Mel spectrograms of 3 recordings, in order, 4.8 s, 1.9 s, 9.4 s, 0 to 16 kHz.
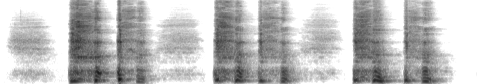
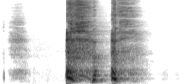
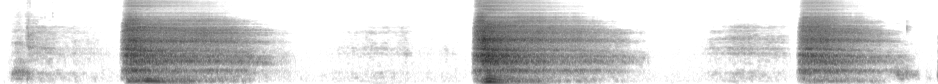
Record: {
  "three_cough_length": "4.8 s",
  "three_cough_amplitude": 32768,
  "three_cough_signal_mean_std_ratio": 0.44,
  "cough_length": "1.9 s",
  "cough_amplitude": 32768,
  "cough_signal_mean_std_ratio": 0.36,
  "exhalation_length": "9.4 s",
  "exhalation_amplitude": 28777,
  "exhalation_signal_mean_std_ratio": 0.37,
  "survey_phase": "beta (2021-08-13 to 2022-03-07)",
  "age": "45-64",
  "gender": "Male",
  "wearing_mask": "No",
  "symptom_none": true,
  "smoker_status": "Never smoked",
  "respiratory_condition_asthma": false,
  "respiratory_condition_other": false,
  "recruitment_source": "REACT",
  "submission_delay": "1 day",
  "covid_test_result": "Negative",
  "covid_test_method": "RT-qPCR",
  "influenza_a_test_result": "Negative",
  "influenza_b_test_result": "Negative"
}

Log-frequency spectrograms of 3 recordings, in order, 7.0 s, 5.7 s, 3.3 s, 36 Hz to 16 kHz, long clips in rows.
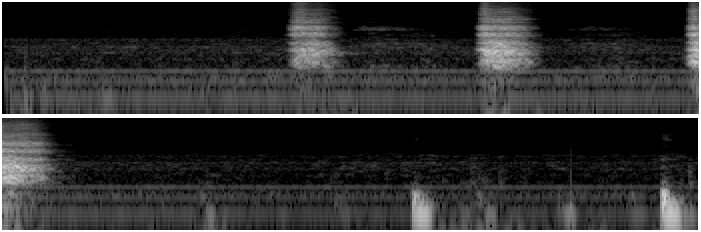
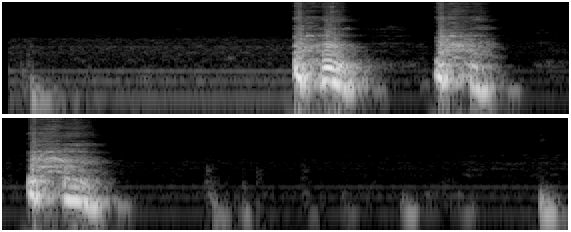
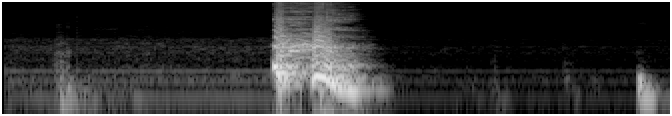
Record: {
  "exhalation_length": "7.0 s",
  "exhalation_amplitude": 32768,
  "exhalation_signal_mean_std_ratio": 0.3,
  "three_cough_length": "5.7 s",
  "three_cough_amplitude": 32768,
  "three_cough_signal_mean_std_ratio": 0.33,
  "cough_length": "3.3 s",
  "cough_amplitude": 32768,
  "cough_signal_mean_std_ratio": 0.32,
  "survey_phase": "beta (2021-08-13 to 2022-03-07)",
  "age": "65+",
  "gender": "Male",
  "wearing_mask": "No",
  "symptom_none": true,
  "smoker_status": "Never smoked",
  "respiratory_condition_asthma": false,
  "respiratory_condition_other": false,
  "recruitment_source": "REACT",
  "submission_delay": "2 days",
  "covid_test_result": "Negative",
  "covid_test_method": "RT-qPCR",
  "influenza_a_test_result": "Negative",
  "influenza_b_test_result": "Negative"
}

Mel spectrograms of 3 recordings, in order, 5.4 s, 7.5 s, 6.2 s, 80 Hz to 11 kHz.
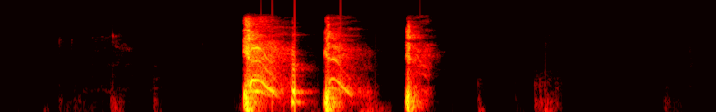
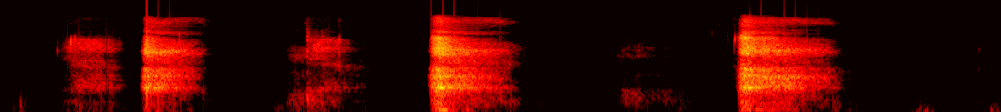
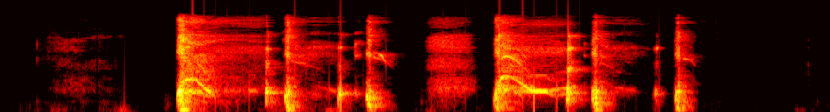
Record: {
  "three_cough_length": "5.4 s",
  "three_cough_amplitude": 17179,
  "three_cough_signal_mean_std_ratio": 0.23,
  "exhalation_length": "7.5 s",
  "exhalation_amplitude": 6901,
  "exhalation_signal_mean_std_ratio": 0.3,
  "cough_length": "6.2 s",
  "cough_amplitude": 22869,
  "cough_signal_mean_std_ratio": 0.34,
  "survey_phase": "beta (2021-08-13 to 2022-03-07)",
  "age": "65+",
  "gender": "Female",
  "wearing_mask": "No",
  "symptom_cough_any": true,
  "symptom_shortness_of_breath": true,
  "smoker_status": "Never smoked",
  "respiratory_condition_asthma": false,
  "respiratory_condition_other": false,
  "recruitment_source": "REACT",
  "submission_delay": "2 days",
  "covid_test_result": "Negative",
  "covid_test_method": "RT-qPCR"
}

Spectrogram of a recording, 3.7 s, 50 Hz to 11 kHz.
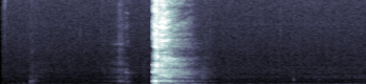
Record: {
  "cough_length": "3.7 s",
  "cough_amplitude": 2754,
  "cough_signal_mean_std_ratio": 0.19,
  "survey_phase": "beta (2021-08-13 to 2022-03-07)",
  "age": "18-44",
  "gender": "Male",
  "wearing_mask": "No",
  "symptom_none": true,
  "smoker_status": "Ex-smoker",
  "respiratory_condition_asthma": false,
  "respiratory_condition_other": false,
  "recruitment_source": "REACT",
  "submission_delay": "0 days",
  "covid_test_result": "Negative",
  "covid_test_method": "RT-qPCR"
}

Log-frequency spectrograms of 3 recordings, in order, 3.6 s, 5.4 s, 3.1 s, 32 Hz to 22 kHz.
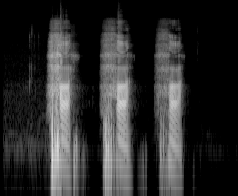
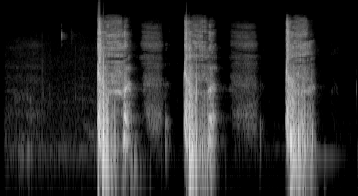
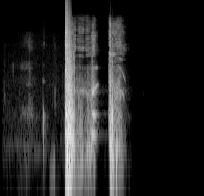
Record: {
  "exhalation_length": "3.6 s",
  "exhalation_amplitude": 32768,
  "exhalation_signal_mean_std_ratio": 0.32,
  "three_cough_length": "5.4 s",
  "three_cough_amplitude": 32768,
  "three_cough_signal_mean_std_ratio": 0.28,
  "cough_length": "3.1 s",
  "cough_amplitude": 32768,
  "cough_signal_mean_std_ratio": 0.24,
  "survey_phase": "beta (2021-08-13 to 2022-03-07)",
  "age": "18-44",
  "gender": "Male",
  "wearing_mask": "No",
  "symptom_runny_or_blocked_nose": true,
  "symptom_sore_throat": true,
  "symptom_fatigue": true,
  "smoker_status": "Never smoked",
  "respiratory_condition_asthma": false,
  "respiratory_condition_other": false,
  "recruitment_source": "Test and Trace",
  "submission_delay": "0 days",
  "covid_test_result": "Positive",
  "covid_test_method": "LFT"
}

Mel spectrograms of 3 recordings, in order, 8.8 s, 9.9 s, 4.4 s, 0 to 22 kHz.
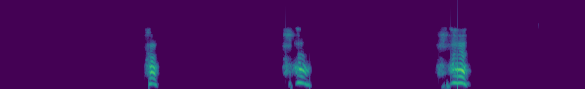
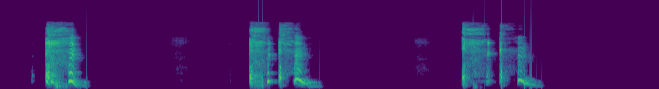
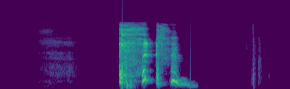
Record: {
  "exhalation_length": "8.8 s",
  "exhalation_amplitude": 12417,
  "exhalation_signal_mean_std_ratio": 0.2,
  "three_cough_length": "9.9 s",
  "three_cough_amplitude": 21269,
  "three_cough_signal_mean_std_ratio": 0.31,
  "cough_length": "4.4 s",
  "cough_amplitude": 23135,
  "cough_signal_mean_std_ratio": 0.3,
  "survey_phase": "alpha (2021-03-01 to 2021-08-12)",
  "age": "65+",
  "gender": "Female",
  "wearing_mask": "No",
  "symptom_none": true,
  "smoker_status": "Never smoked",
  "respiratory_condition_asthma": true,
  "respiratory_condition_other": false,
  "recruitment_source": "REACT",
  "submission_delay": "1 day",
  "covid_test_result": "Negative",
  "covid_test_method": "RT-qPCR"
}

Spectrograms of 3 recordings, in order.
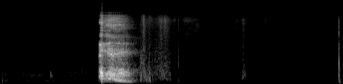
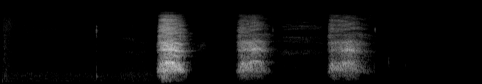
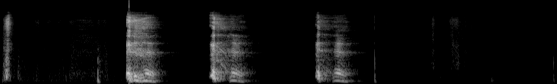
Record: {
  "cough_length": "3.4 s",
  "cough_amplitude": 32229,
  "cough_signal_mean_std_ratio": 0.23,
  "exhalation_length": "4.8 s",
  "exhalation_amplitude": 24634,
  "exhalation_signal_mean_std_ratio": 0.27,
  "three_cough_length": "5.6 s",
  "three_cough_amplitude": 32768,
  "three_cough_signal_mean_std_ratio": 0.26,
  "survey_phase": "beta (2021-08-13 to 2022-03-07)",
  "age": "18-44",
  "gender": "Male",
  "wearing_mask": "No",
  "symptom_none": true,
  "smoker_status": "Never smoked",
  "respiratory_condition_asthma": false,
  "respiratory_condition_other": false,
  "recruitment_source": "REACT",
  "submission_delay": "1 day",
  "covid_test_result": "Negative",
  "covid_test_method": "RT-qPCR"
}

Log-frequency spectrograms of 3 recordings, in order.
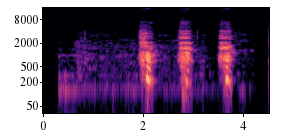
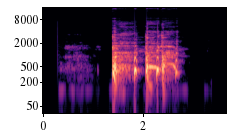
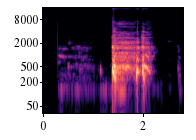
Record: {
  "exhalation_length": "4.5 s",
  "exhalation_amplitude": 32766,
  "exhalation_signal_mean_std_ratio": 0.28,
  "three_cough_length": "3.7 s",
  "three_cough_amplitude": 32767,
  "three_cough_signal_mean_std_ratio": 0.34,
  "cough_length": "2.8 s",
  "cough_amplitude": 32768,
  "cough_signal_mean_std_ratio": 0.32,
  "survey_phase": "beta (2021-08-13 to 2022-03-07)",
  "age": "18-44",
  "gender": "Female",
  "wearing_mask": "No",
  "symptom_cough_any": true,
  "symptom_runny_or_blocked_nose": true,
  "symptom_fatigue": true,
  "symptom_onset": "2 days",
  "smoker_status": "Never smoked",
  "respiratory_condition_asthma": false,
  "respiratory_condition_other": false,
  "recruitment_source": "Test and Trace",
  "submission_delay": "1 day",
  "covid_test_result": "Positive",
  "covid_test_method": "RT-qPCR",
  "covid_ct_value": 22.0,
  "covid_ct_gene": "N gene"
}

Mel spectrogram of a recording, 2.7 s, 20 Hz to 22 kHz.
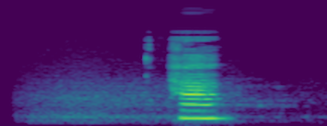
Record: {
  "exhalation_length": "2.7 s",
  "exhalation_amplitude": 24857,
  "exhalation_signal_mean_std_ratio": 0.32,
  "survey_phase": "alpha (2021-03-01 to 2021-08-12)",
  "age": "18-44",
  "gender": "Male",
  "wearing_mask": "Yes",
  "symptom_none": true,
  "smoker_status": "Current smoker (e-cigarettes or vapes only)",
  "respiratory_condition_asthma": false,
  "respiratory_condition_other": false,
  "recruitment_source": "REACT",
  "submission_delay": "1 day",
  "covid_test_result": "Negative",
  "covid_test_method": "RT-qPCR"
}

